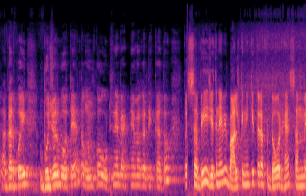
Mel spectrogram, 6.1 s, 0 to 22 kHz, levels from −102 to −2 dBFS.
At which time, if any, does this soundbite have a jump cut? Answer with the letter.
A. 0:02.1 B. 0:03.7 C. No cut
B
